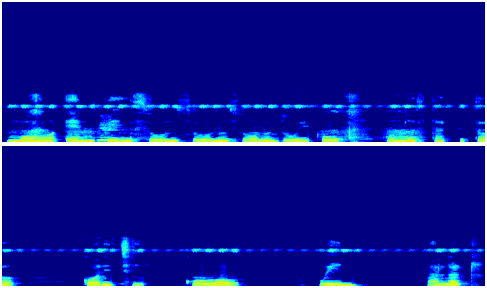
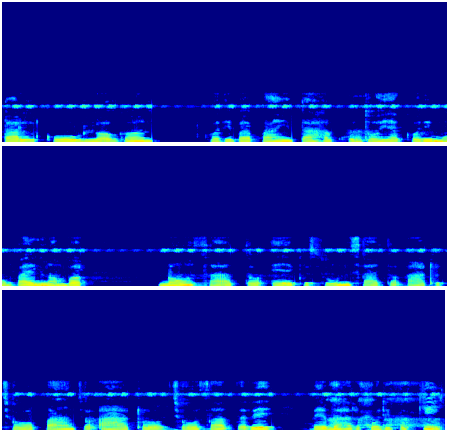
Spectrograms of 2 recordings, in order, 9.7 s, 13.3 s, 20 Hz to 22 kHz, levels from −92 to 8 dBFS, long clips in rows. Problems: background sounds at intervals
